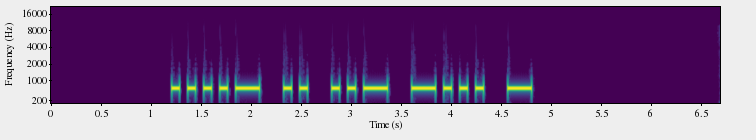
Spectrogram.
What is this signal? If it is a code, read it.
Morse code, heard as a keyed tone, about 15 wpm, 700 Hz. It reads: 4IUBT
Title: Five Challenging Letter-Number Combinations 15wpm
